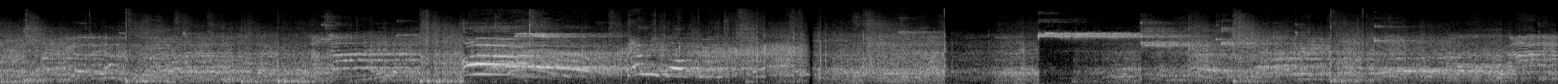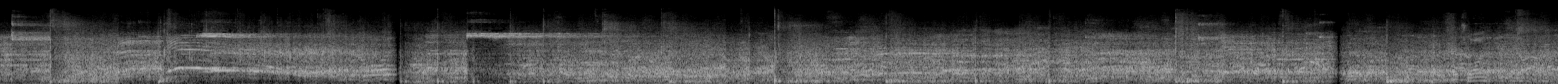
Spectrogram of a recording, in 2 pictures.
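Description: Indoor volleyball play in a reverberant gym: repeated sharp hits of the ball, brief high squeaks of sneakers on the hardwood court, and players and onlookers calling out, loudest about five seconds in.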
